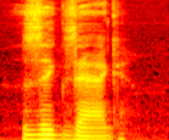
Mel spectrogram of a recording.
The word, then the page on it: zigzag: American English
